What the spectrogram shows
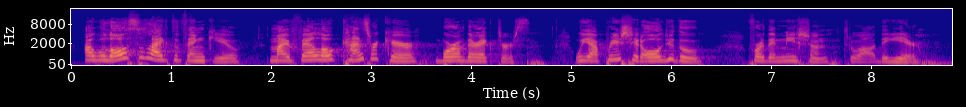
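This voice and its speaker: With a bright, sharp tone and a high pitch, a woman speaks with lively intonation and big swings in loudness. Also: moderate pace. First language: Spanish. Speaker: charity board member. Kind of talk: event speech.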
